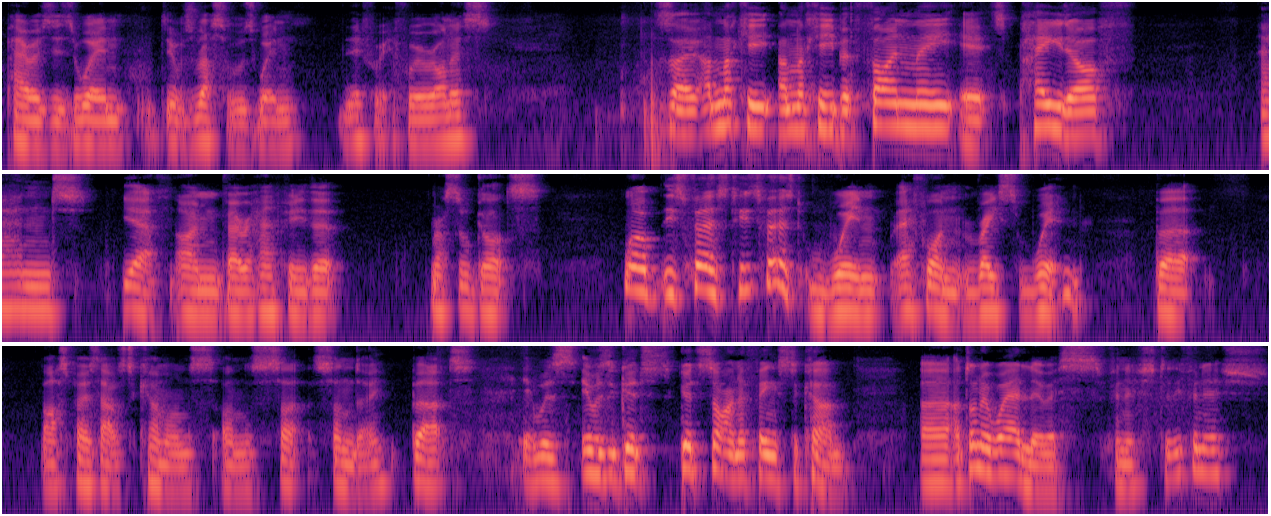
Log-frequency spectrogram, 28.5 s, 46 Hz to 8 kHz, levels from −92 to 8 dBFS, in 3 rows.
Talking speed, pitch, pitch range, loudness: 150 wpm, 120 Hz, 105-155 Hz, -24 LUFS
